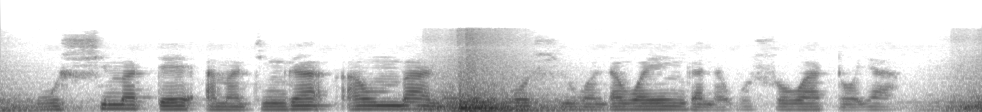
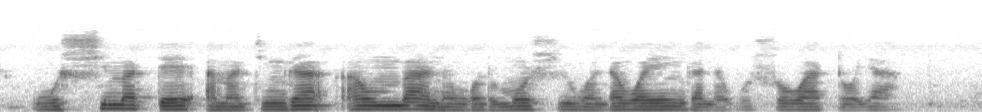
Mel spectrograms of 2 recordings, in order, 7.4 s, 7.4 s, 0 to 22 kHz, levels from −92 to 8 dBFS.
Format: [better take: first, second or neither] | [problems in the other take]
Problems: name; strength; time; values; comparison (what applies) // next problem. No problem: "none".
second | background sound (Slam); as loud as the speech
